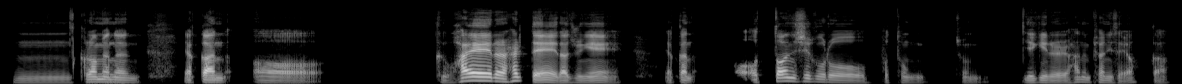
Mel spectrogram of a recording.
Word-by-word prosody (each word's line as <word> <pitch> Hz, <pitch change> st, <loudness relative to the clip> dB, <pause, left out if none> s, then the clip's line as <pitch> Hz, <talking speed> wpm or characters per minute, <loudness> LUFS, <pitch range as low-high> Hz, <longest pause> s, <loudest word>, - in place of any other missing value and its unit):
음 85 Hz, -2 st, -15 dB
그러면은 115 Hz, -5 st, -2 dB, 0.5 s
약간 100 Hz, -2 st, +3 dB, 0.3 s
어 90 Hz, -2 st, -6 dB, 1.2 s
그 -, -, -13 dB
화해를 165 Hz, -3 st, +7 dB
할 175 Hz, +5 st, 0 dB
때 110 Hz, -, +4 dB
나중에 90 Hz, -2 st, -2 dB, 0.4 s
약간 -, -, -5 dB, 0.6 s
어떤 155 Hz, 0 st, -1 dB
식으로 105 Hz, -, -5 dB
보통 85 Hz, -2 st, -17 dB, 0.3 s
좀 -, -, -18 dB, 0.5 s
얘기를 95 Hz, -3 st, -5 dB
하는 110 Hz, +2 st, -12 dB
편이세요? 95 Hz, -4 st, -10 dB
그러니까 -, -, -14 dB
100 Hz, 205 characters per minute, -23 LUFS, 90-120 Hz, 1.2 s, 화해를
